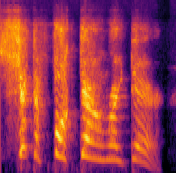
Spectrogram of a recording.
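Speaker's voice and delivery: drill-sergeant scream, very loud, shrill and high. Retelling how a man threw him out the door, acting out his screaming. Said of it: "I hear him screaming at me".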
